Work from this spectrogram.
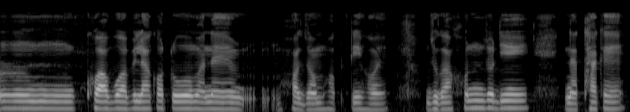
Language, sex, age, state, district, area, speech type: Assamese, female, 45-60, Assam, Dibrugarh, rural, spontaneous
